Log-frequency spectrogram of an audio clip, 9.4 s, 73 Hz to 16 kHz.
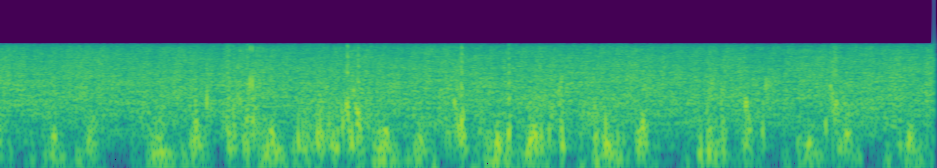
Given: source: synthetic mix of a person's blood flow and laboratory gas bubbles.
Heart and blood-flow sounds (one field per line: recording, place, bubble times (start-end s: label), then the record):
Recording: Doppler ultrasound of blood flow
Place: precordium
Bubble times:
1.91-2.18 s: bubbles
2.25-2.67 s: bubbles
2.96-3.78 s: bubbles
4.48-4.74 s: bubbles
5.08-5.18 s: bubbles
5.33-5.71 s: bubbles
6.04-6.32 s: bubbles
7.09-7.33 s: bubbles
7.46-7.54 s: bubbles
7.64-7.74 s: bubbles
8.27-8.49 s: bubbles
From the record:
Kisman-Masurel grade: 232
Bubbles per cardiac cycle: several, 3 to 8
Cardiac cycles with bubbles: 50 to 99%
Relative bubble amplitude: moderate (0.250 to 0.450)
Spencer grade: 3 (all of the cardiac periods contain showers or single bubble signals, but not dominating or overriding the cardiac motion signals)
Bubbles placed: anywhere in the cardiac cycle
